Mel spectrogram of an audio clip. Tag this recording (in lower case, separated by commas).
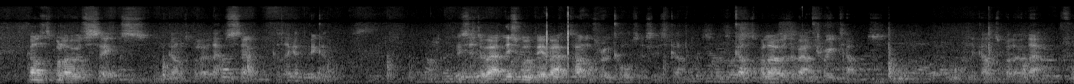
speech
